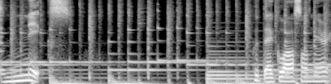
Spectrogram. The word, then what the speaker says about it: NYX: My lip plumper by NYX NYX is pronounced NYX.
